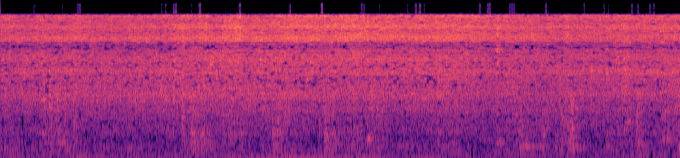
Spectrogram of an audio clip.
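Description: Fish frying in a pan in a village kitchen, a steady dense hiss and sizzle of hot oil running unbroken throughout, close and fairly loud.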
